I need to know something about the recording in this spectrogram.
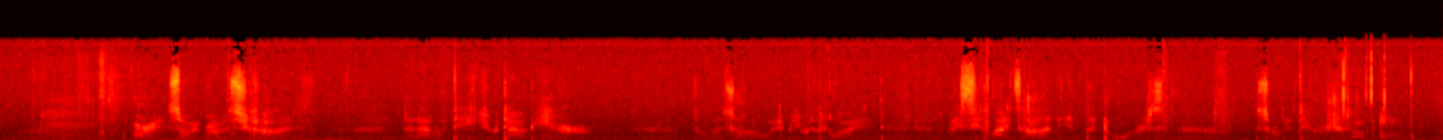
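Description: A woman whispering in short phrases, breathy and without full voice, over a steady low hum.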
